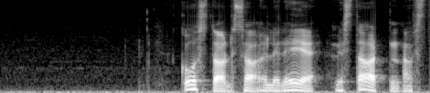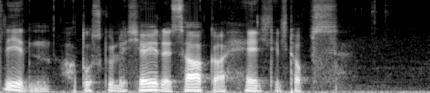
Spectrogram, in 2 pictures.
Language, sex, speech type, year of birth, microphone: Norwegian, male, read, 1969, Sennheiser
